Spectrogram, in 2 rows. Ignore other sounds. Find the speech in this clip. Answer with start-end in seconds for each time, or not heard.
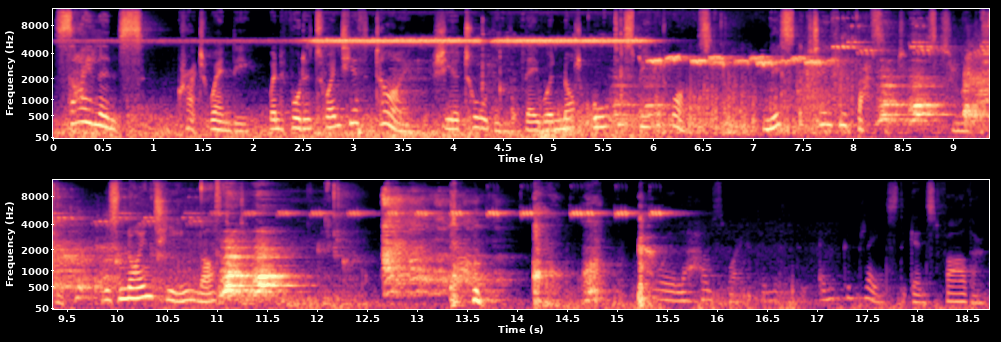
0.0-11.2, 15.3-18.6.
